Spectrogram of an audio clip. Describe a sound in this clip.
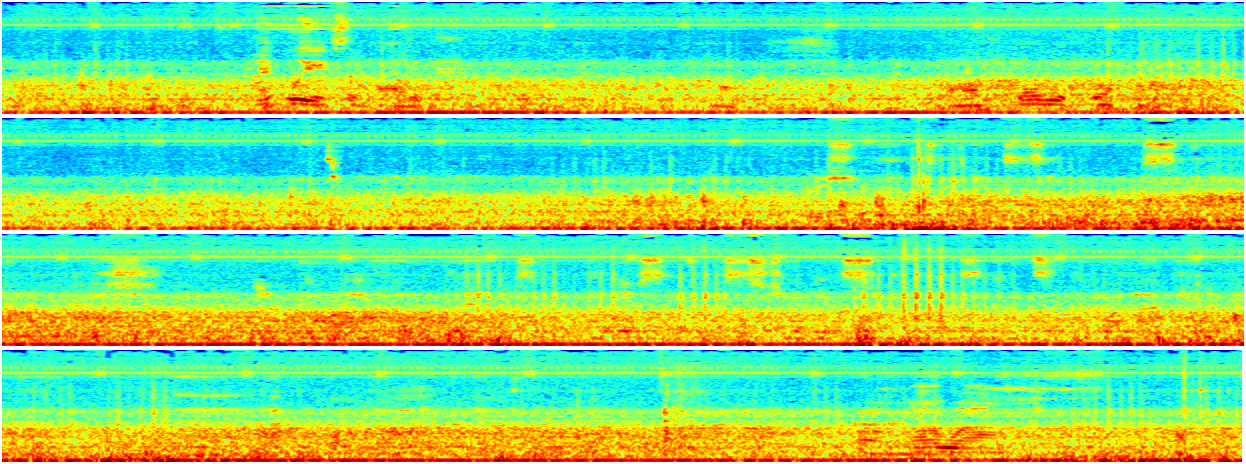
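Tyres roar steadily on a paved road.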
